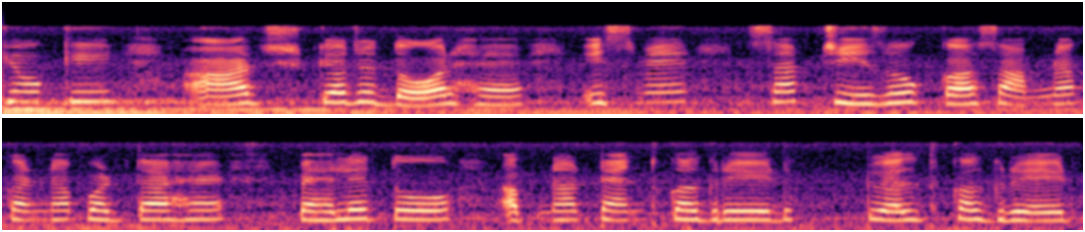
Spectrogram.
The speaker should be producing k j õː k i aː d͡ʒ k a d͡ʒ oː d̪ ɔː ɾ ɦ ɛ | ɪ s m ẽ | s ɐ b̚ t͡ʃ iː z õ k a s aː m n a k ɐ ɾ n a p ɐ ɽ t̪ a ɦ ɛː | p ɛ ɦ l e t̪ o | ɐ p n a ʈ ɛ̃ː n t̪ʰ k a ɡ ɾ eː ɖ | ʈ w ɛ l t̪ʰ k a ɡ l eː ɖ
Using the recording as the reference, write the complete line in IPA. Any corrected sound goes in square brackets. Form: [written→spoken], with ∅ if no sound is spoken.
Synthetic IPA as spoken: k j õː k i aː d͡ʒ k a d͡ʒ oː d̪ ɔː ɾ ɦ ɛ | ɪ s m ẽ | s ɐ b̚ t͡ʃ iː z õ k a s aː m n a k ɐ ɾ n a p ɐ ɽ t̪ a ɦ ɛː | p ɛ ɦ l e t̪ o | ɐ p n a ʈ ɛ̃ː n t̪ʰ k a ɡ ɾ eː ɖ | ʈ w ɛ l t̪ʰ k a ɡ [l→ɾ] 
